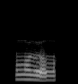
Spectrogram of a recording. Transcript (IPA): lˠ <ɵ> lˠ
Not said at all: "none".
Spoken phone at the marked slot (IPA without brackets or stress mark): ɵ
